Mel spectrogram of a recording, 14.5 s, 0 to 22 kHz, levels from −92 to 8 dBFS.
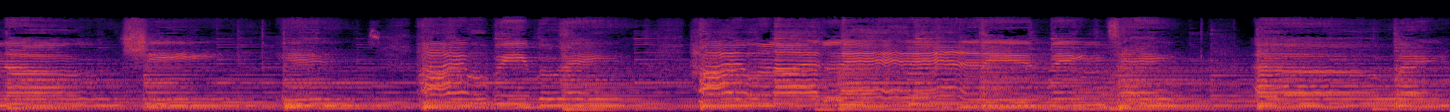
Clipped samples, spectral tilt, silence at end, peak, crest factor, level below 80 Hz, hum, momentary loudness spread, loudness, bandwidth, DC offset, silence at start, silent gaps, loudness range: under 0.1%; -4.5 dB/octave; 0 s; -10 dBFS; 16 dB; -60 dBFS; none; 10 LU; -26 LUFS; 12 kHz; under 0.1%; 0 s; none; 4 LU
